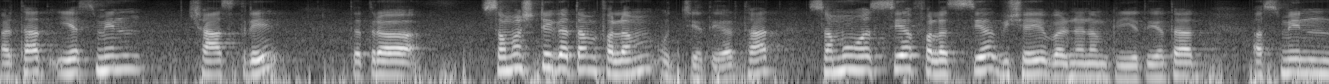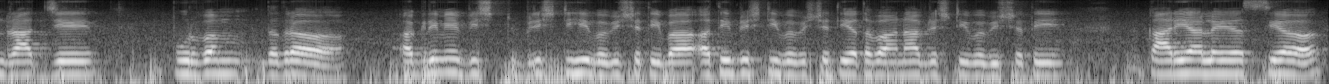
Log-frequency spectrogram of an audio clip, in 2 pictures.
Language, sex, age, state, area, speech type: Sanskrit, male, 18-30, Tripura, rural, spontaneous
